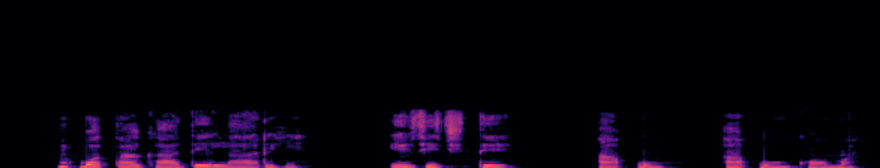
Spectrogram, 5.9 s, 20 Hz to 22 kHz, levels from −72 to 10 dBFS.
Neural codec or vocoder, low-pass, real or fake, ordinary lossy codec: codec, 16 kHz, 16 kbps, FreqCodec, smaller model; none; fake; none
